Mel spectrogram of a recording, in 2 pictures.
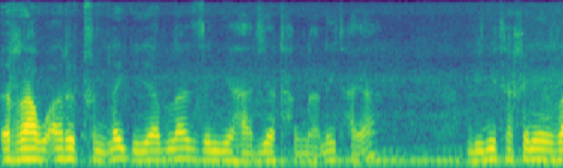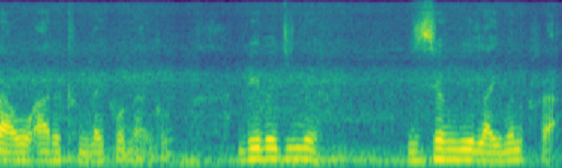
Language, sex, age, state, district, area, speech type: Bodo, male, 45-60, Assam, Chirang, rural, spontaneous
